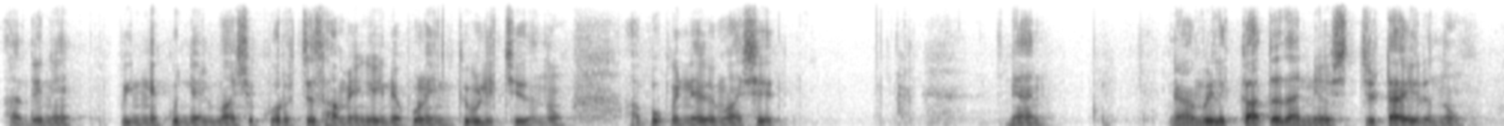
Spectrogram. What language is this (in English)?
Malayalam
